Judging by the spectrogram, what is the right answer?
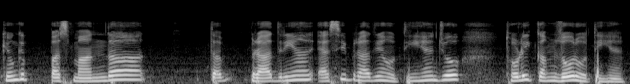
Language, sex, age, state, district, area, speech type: Urdu, male, 30-45, Delhi, Central Delhi, urban, spontaneous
